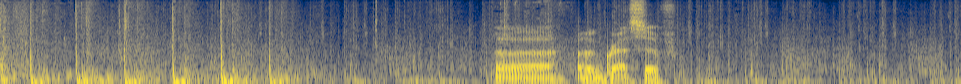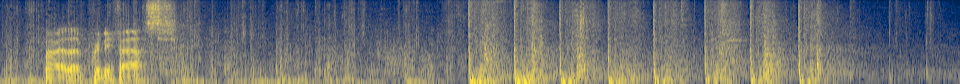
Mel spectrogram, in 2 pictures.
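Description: Rapid gunfire crackles and bursts nearby.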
